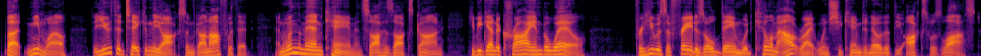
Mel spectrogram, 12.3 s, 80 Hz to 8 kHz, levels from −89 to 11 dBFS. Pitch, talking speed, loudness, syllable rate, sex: 120 Hz, 245 wpm, -20 LUFS, 5.2 syllables/s, male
